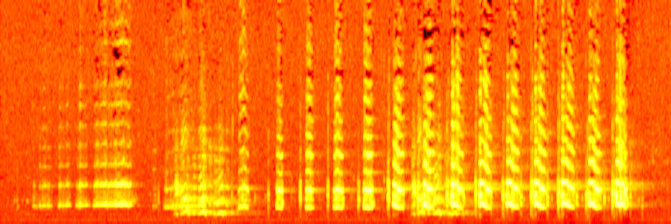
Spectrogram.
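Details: Gould's wild turkeys on Mt. Lemmon, southeastern Arizona, give a few opening clucks, then a run of harsh, nasal yelps, about three a second, over a faint steady hum.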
